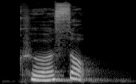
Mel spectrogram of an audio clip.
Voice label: "kesou", Mandarin; kanyisheng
